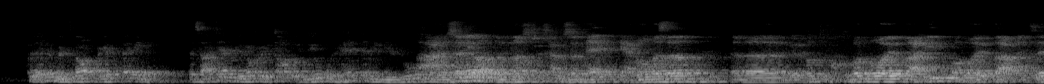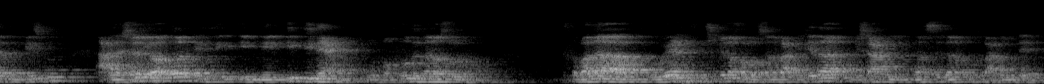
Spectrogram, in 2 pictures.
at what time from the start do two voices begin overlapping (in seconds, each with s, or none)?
4.2 s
